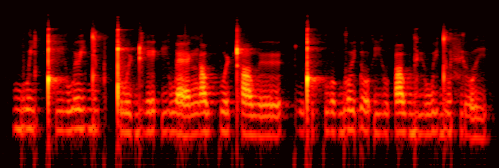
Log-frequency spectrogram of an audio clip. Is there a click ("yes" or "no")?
yes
